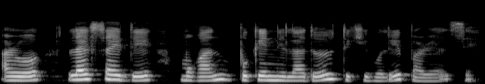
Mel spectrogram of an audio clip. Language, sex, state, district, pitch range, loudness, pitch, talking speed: Nagamese, female, Nagaland, Dimapur, 185-220 Hz, -18 LUFS, 195 Hz, 150 wpm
